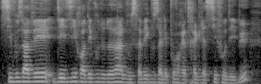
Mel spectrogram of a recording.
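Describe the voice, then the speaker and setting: A man with a hoarse, strained voice after a throat infection, giving casual, familiar commentary for a card game video. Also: mid-range voice, little pitch movement, fast talker, darkish tone. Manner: familiar, informal address to viewers. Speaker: video creator presenting card game decks.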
